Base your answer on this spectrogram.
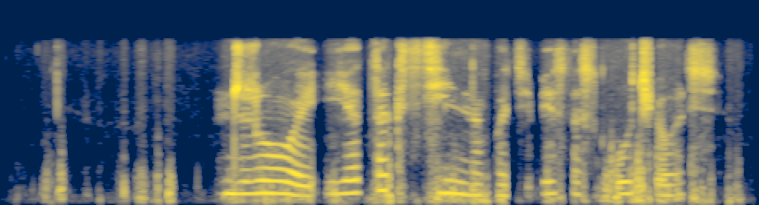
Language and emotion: Russian, sad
